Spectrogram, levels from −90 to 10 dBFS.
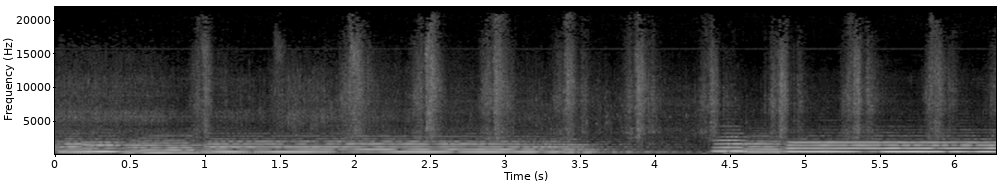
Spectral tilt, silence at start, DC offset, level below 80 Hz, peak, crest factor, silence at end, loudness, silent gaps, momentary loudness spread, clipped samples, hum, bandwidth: -2 dB/octave; 0 s; under 0.1%; -62 dBFS; -16 dBFS; 12 dB; 0 s; -28 LUFS; none; 11 LU; under 0.1%; none; over 20 kHz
